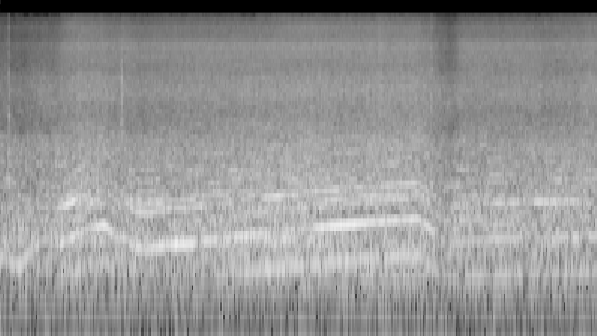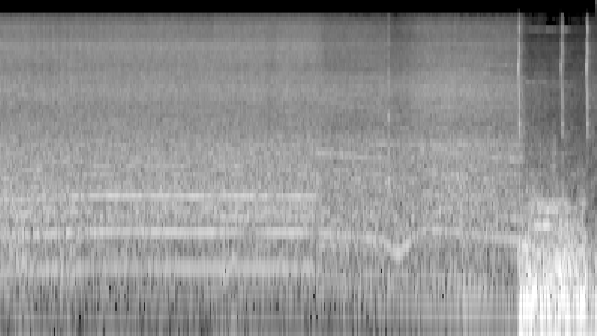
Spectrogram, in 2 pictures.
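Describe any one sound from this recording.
A car engine accelerates and shifts gears as the car drives along a road.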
